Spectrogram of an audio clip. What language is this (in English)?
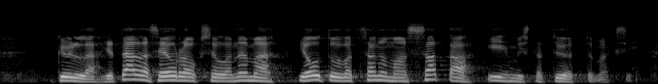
Finnish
